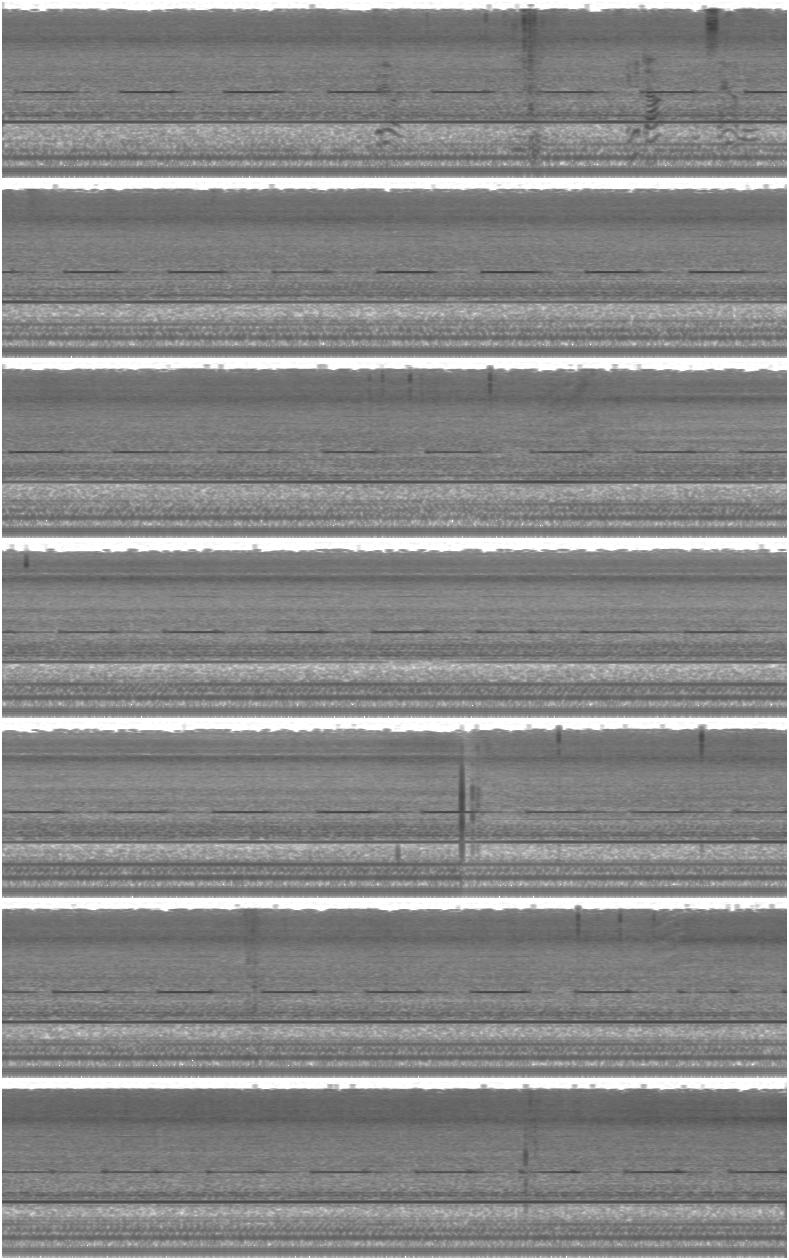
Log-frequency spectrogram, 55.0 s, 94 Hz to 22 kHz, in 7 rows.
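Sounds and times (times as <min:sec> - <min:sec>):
diesel engine running: 0:00.0 - 0:54.9
reversing alarm beeping: 0:00.0 - 0:54.9.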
